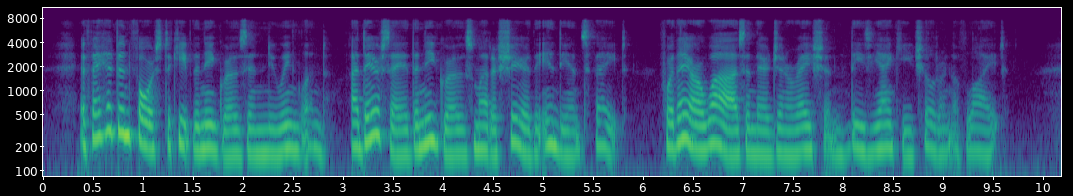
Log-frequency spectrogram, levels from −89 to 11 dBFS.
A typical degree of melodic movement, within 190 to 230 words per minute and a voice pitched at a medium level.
Yes: average, 3.7 semitones; fast, 205 wpm; medium, 180 Hz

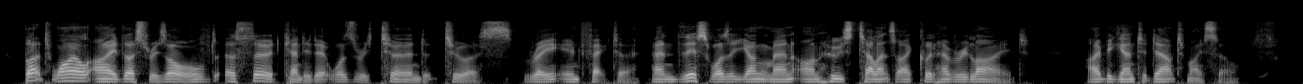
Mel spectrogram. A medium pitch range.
No: narrow, 2.1 semitones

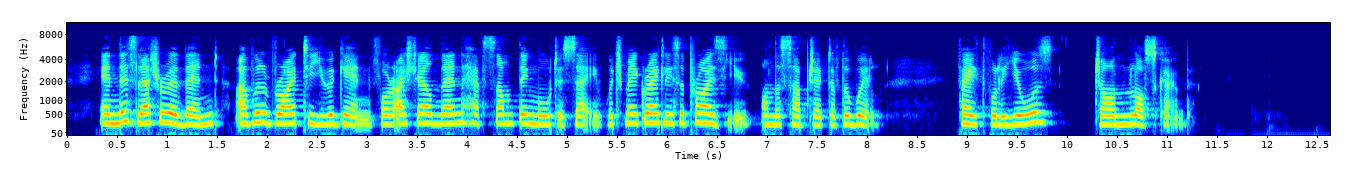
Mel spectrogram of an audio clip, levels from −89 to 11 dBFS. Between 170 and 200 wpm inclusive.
No: average, 160 wpm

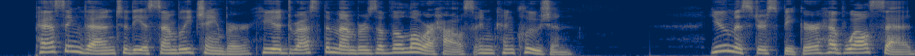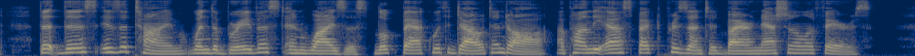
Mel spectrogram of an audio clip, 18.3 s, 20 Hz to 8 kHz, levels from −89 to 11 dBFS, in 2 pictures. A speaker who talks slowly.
No: average, 160 wpm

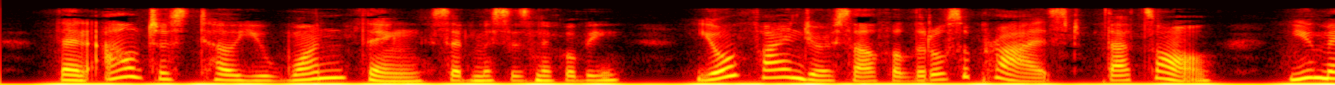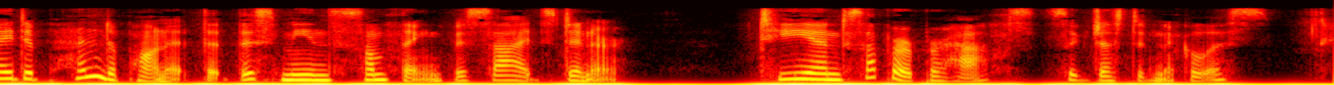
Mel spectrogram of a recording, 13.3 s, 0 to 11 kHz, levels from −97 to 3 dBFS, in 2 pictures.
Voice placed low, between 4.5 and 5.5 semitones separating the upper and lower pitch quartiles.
No: high, 205 Hz; average, 5.2 semitones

